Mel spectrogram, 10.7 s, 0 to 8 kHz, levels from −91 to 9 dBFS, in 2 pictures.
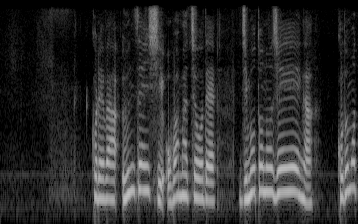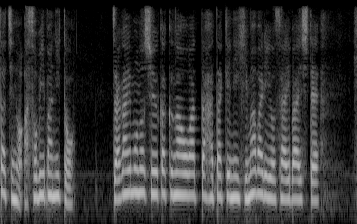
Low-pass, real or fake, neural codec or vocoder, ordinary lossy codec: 7.2 kHz; real; none; AAC, 48 kbps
